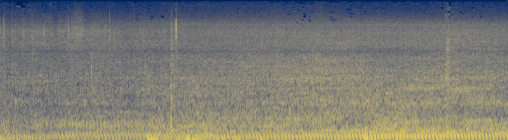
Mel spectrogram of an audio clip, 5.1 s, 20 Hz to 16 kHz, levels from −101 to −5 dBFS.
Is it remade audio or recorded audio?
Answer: recorded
